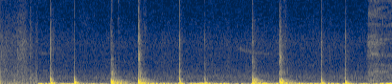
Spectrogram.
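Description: Knuckles knock repeatedly on the front door of a truck camper, about a dozen sharp raps in an irregular rhythm, close and loud, with a slightly rattly, hollow character.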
